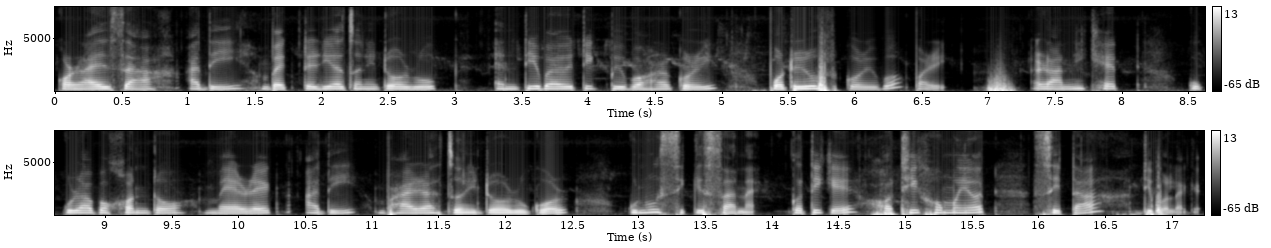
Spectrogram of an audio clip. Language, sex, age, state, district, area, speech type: Assamese, female, 18-30, Assam, Charaideo, rural, spontaneous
